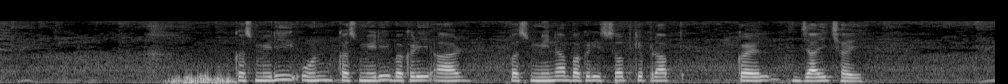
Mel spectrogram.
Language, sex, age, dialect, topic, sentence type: Magahi, male, 18-24, Western, agriculture, statement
